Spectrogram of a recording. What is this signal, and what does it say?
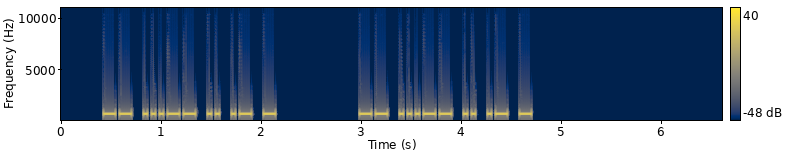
Morse code, heard as a keyed tone, about 30 wpm, 700 Hz. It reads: M3IAT M3IAT
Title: DXCC-100 Call Signs - 5 Characters - Repeated 2x - 30wpm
